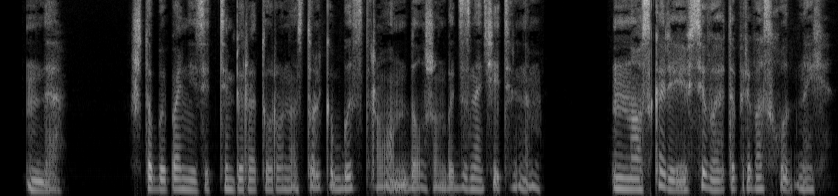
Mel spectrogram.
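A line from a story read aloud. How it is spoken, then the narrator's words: Calm and clear. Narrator (Russian): спокойно и четко ответил Роган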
